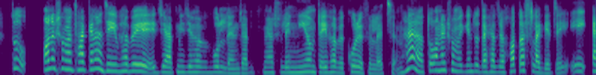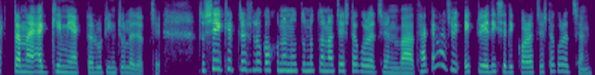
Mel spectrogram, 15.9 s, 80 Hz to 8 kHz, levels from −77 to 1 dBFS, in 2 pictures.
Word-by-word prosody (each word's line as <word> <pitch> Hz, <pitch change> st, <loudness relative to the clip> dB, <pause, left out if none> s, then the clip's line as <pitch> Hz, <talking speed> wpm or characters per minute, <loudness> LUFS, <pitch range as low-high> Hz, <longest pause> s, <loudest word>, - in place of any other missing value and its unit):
তো 365 Hz, -, -5 dB, 0.4 s
অনেক 365 Hz, +2 st, +5 dB
সময় 330 Hz, -2 st, -1 dB
থাকে 310 Hz, +1 st, +3 dB
না -, -, +2 dB
যে 270 Hz, -, +5 dB
এইভাবে 260 Hz, +1 st, -1 dB, 0.2 s
এইযে 215 Hz, +2 st, -4 dB
আপনি 220 Hz, +2 st, -13 dB
যেভাবে 215 Hz, -1 st, -7 dB
বললেন 190 Hz, -5 st, -3 dB
যে -, -, -7 dB
আপনি 195 Hz, +1 st, -17 dB
আসলে 200 Hz, 0 st, -6 dB
নিয়মটা 220 Hz, 0 st, 0 dB
এভাবে 210 Hz, -2 st, -5 dB
করে 220 Hz, -2 st, +1 dB
ফেলেছেন। 170 Hz, +1 st, -5 dB
হ্যাঁ? 390 Hz, +1 st, +5 dB
তো -, -, -9 dB
অনেক 295 Hz, +1 st, 0 dB
সময় 255 Hz, -4 st, -4 dB
কিন্তু 245 Hz, +1 st, -3 dB
দেখা 225 Hz, 0 st, +1 dB
যায় 210 Hz, 0 st, -4 dB
হতাশ 265 Hz, +2 st, 0 dB
লাগে 190 Hz, -4 st, +1 dB
যে 180 Hz, -, -4 dB, 0.2 s
এই 250 Hz, -, +4 dB, 0.2 s
একটানা 230 Hz, -3 st, +3 dB
একঘেমি 220 Hz, 0 st, +1 dB
একটা 200 Hz, -, -11 dB
রুটিন 200 Hz, 0 st, -10 dB
চলে 200 Hz, -3 st, -6 dB
যাচ্ছে। -, -, -8 dB, 0.6 s
তো -, -, -7 dB
সেই 345 Hz, -1 st, +12 dB
ক্ষেত্রে 325 Hz, -2 st, -1 dB
আসলে 305 Hz, +2 st, -7 dB
কখনো 290 Hz, -1 st, -6 dB
নতুন, 270 Hz, 0 st, -10 dB
নতুন 265 Hz, 0 st, -6 dB
আ -, -, -6 dB
চেষ্টা 260 Hz, 0 st, -3 dB
করেছেন 220 Hz, -3 st, -3 dB
বা 185 Hz, -, +1 dB, 0.2 s
থাকে 250 Hz, +2 st, -3 dB
না -, -, -8 dB
যে -, -, -1 dB, 0.2 s
একটু 240 Hz, +1 st, -7 dB
এদিক-সেদিক 230 Hz, -2 st, -2 dB
করার 205 Hz, 0 st, -1 dB
চেষ্টা 230 Hz, +2 st, -9 dB
করেছেন? 235 Hz, -8 st, -8 dB
230 Hz, 205 wpm, -22 LUFS, 205-265 Hz, 0.6 s, সেই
